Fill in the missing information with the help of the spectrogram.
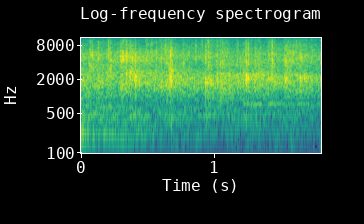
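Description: Steady applause from an audience, a dense, even patter of many hands clapping at once with no voices over it, holding at a moderate level throughout.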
